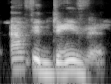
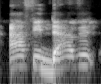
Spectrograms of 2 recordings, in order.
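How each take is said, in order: First: Falling "affidavit" with DA said as "day"; long A in affidavit. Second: High, rising "affidavit" with DA as in "dad"; short A in affidavit. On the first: Teacher quizzes viewers on this word, long-A affidavit. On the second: Teacher quizzes viewers on this word, short-A affidavit. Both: Shown as a demonstration. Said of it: "How should we say this word?".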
